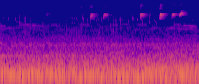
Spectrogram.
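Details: Chimney swifts swirling over fog at sunrise on a September morning give faint, high, rapid chittering twitters in short bursts over a steady low rumble of wind or distant traffic.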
